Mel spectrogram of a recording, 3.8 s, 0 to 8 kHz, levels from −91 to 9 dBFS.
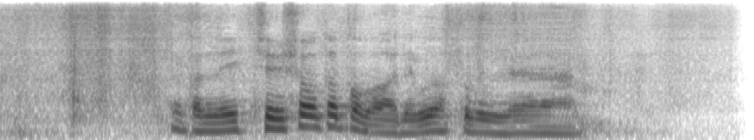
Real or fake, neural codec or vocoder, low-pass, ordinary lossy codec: fake; codec, 16 kHz, 0.8 kbps, ZipCodec; 7.2 kHz; none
